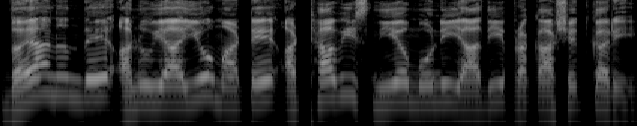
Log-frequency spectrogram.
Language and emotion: Gujarati, neutral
